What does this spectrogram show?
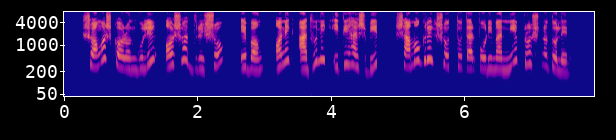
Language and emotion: Bengali, neutral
